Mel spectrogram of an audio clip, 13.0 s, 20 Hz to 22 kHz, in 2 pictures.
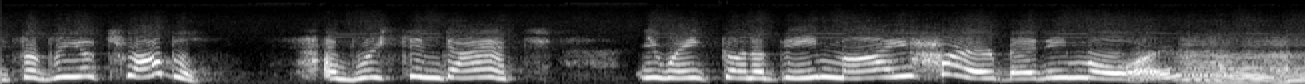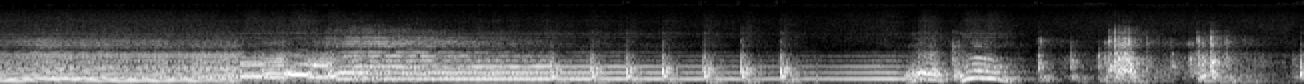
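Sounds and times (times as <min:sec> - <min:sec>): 
speech: 0:00.0 - 0:06.9, 0:11.2 - 0:12.3
loud sustained somewhat distorted music score: 0:05.9 - 0:11.6
sharp raps on a door: 0:09.2 - 0:10.7.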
